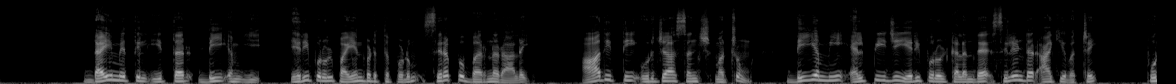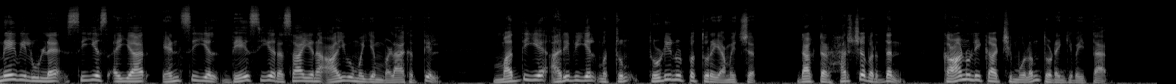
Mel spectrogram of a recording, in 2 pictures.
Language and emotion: Tamil, neutral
